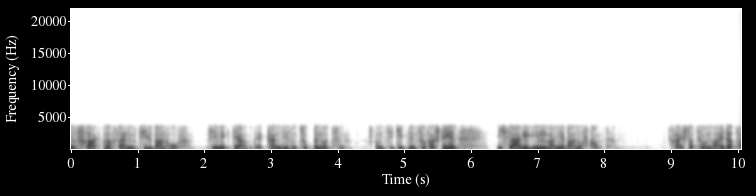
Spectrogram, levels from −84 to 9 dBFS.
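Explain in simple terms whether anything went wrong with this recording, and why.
The speech was squeezed through the Speex codec, an older voice-chat compression scheme, at a very low quality setting for the whole clip. With so little detail kept, the voice sounds hoarse and noisy, thin like a phone line, with nothing above about 3.8 kHz.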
